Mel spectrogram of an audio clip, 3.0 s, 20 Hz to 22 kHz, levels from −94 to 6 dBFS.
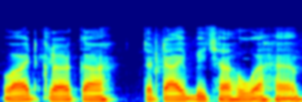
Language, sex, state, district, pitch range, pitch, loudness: Hindi, male, Bihar, Patna, 125-135 Hz, 125 Hz, -13 LUFS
